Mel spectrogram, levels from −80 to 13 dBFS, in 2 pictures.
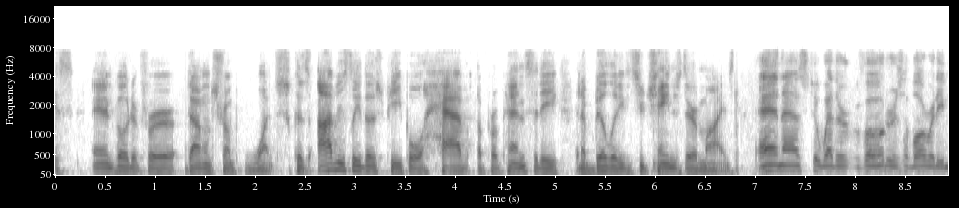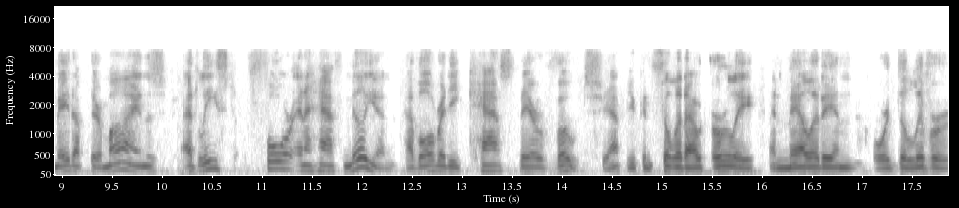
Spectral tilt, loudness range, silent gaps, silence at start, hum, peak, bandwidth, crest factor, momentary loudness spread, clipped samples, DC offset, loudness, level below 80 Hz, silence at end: -4 dB/octave; 4 LU; none; 0 s; none; -6 dBFS; 8 kHz; 24 dB; 9 LU; under 0.1%; under 0.1%; -29 LUFS; -52 dBFS; 0 s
